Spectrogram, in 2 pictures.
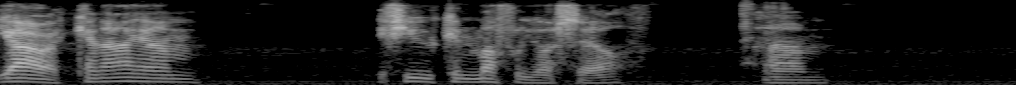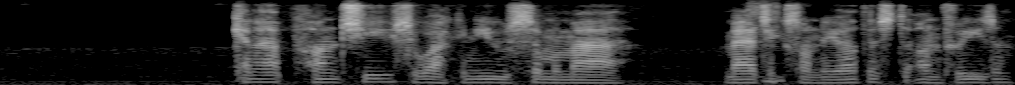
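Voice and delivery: quiet, soft, halting whisper. A character whispers a request to yara during the scene, whispering. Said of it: "I'm whispering".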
